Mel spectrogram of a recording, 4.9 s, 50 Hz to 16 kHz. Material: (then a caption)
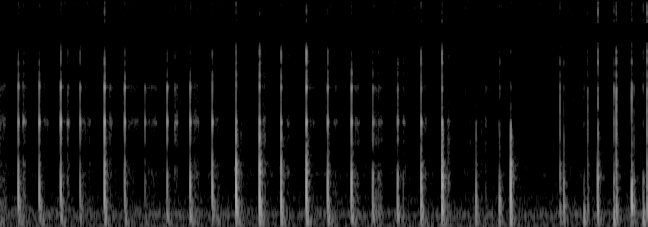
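Wood. Long painted nails on both hands tap and scratch quickly across the pale wooden lid and rim of a small, palm-sized round box with a ridged, woven-looking side band that seems hollow. About 29 short, dry, bright clicks come in an uneven, rapid patter, each dying out almost at once, with a faint scratchy hiss between them.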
